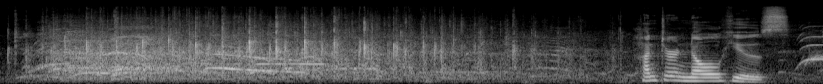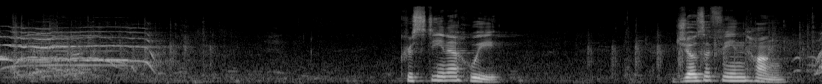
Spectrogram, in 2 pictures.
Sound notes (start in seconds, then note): 0.0 audience cheering; 0.0 audience applauding; 7.9 audience cheering; 8.2 audience applauding; 14.0 audience applauding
